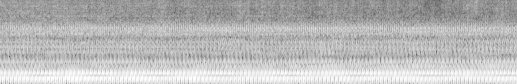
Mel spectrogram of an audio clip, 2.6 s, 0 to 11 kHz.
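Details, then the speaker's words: Cheap 12-volt portable car/bike power washer: steady electric pump drone with a constant buzz and no surging or rattle, and the tone changes once the water siphons through; pump running normally at full flow. "it takes a little bit to get the water up first [Music] just said siphoning through now you can hear it change"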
